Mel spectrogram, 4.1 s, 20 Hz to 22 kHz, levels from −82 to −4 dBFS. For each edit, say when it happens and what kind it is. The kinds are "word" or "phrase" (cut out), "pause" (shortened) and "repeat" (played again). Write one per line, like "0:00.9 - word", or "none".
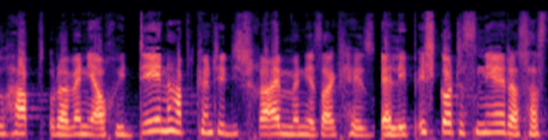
0:02.8 - word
